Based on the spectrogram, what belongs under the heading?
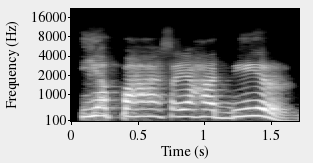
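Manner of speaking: the son reporting for duty with gusto; the eldest son, full of spirit; eager answer. Acted. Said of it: "menjawab dengan semangat".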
